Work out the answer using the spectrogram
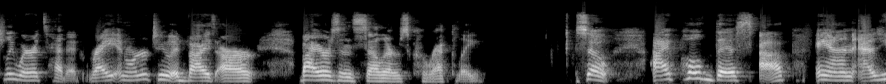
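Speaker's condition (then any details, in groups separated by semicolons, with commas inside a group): No condition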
